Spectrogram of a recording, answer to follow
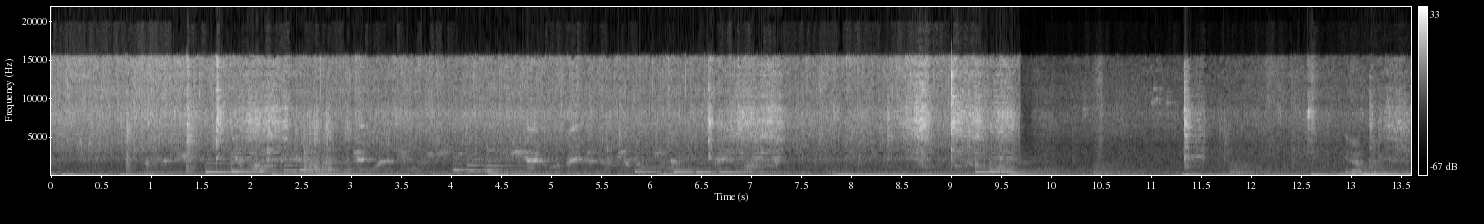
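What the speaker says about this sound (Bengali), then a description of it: "পেঁয়াজটা বেশ লাল করে ভেজে দেবেন মিডিয়াম হিটে, যাতে পুড়ে না যায়" Onions fry in oil over medium heat, a steady loud sizzle close by with stirring scrapes throughout, while a voice talks over it.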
